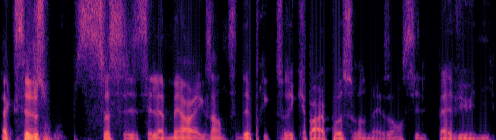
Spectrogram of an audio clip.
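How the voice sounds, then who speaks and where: A man's voice: low voice, fast, a little mellow, dry recording, studio quality. A man with a Quebec French accent, a real estate broker telling a long rambling story in casual conversation.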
